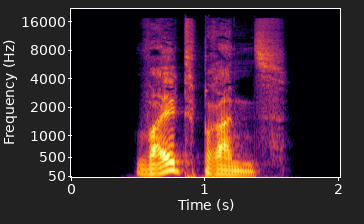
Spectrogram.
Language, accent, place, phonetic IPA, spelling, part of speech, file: German, Germany, Berlin, [ˈvaltˌbʁant͡s], Waldbrands, noun, De-Waldbrands.ogg
- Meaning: genitive singular of Waldbrand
